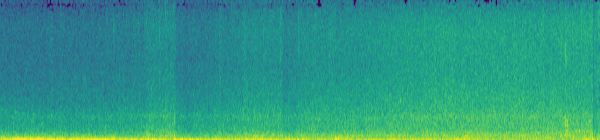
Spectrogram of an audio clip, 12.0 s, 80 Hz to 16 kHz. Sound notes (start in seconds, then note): 1.0 heavy rain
